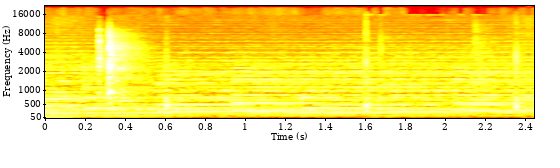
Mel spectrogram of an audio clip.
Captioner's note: clicks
